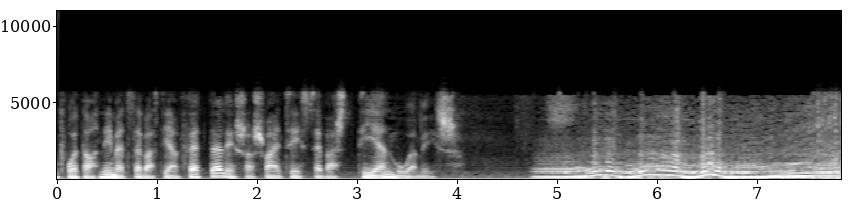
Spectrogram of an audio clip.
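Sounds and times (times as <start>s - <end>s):
speech: 0.0s - 4.1s, 4.7s - 5.9s
road noise: 4.7s - 7.8s
race car engine roaring: 4.8s - 7.8s.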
